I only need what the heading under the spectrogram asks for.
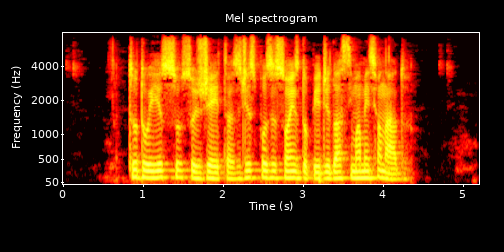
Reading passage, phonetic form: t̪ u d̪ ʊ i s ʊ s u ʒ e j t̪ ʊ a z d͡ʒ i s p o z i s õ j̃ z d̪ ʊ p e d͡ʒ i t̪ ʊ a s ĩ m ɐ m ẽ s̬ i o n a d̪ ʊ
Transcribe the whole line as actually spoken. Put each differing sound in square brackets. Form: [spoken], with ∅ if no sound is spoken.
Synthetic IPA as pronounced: t̪ u d̪ ʊ i s ʊ s u ʒ e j t̪ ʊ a z d͡ʒ i s p o z i s õ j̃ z d̪ ʊ p e d͡ʒ i [d̪] ʊ a s ĩ m ɐ m ẽ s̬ i o n a d̪ ʊ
